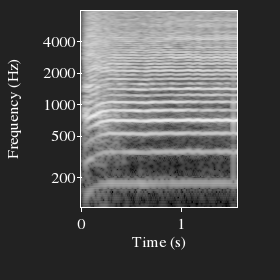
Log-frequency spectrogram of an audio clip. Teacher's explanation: hamzah wasolnya diubah jadi mad, diibdal. Allah, jadilah mad lazim kilmi.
